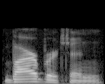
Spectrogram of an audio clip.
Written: Barberton

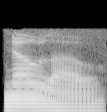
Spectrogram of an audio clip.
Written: nolo

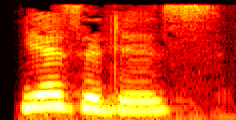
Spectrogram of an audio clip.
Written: yezidis

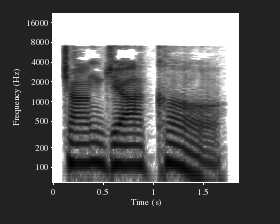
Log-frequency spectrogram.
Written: Changchiakou

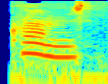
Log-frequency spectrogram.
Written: crumbs

